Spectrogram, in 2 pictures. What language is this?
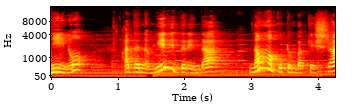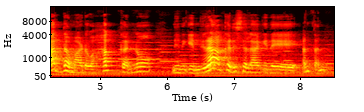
Kannada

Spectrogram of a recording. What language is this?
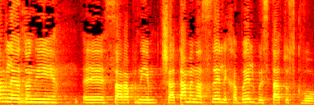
Hebrew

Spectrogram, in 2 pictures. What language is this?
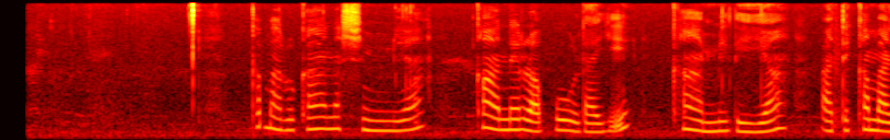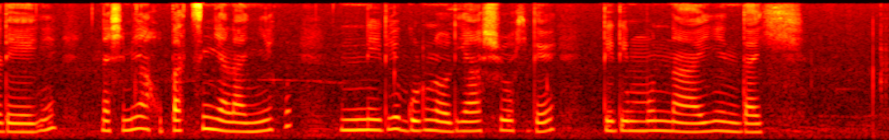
Masaaba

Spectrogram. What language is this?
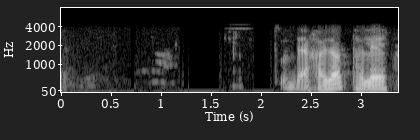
Bangla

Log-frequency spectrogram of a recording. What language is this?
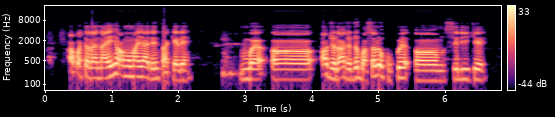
Igbo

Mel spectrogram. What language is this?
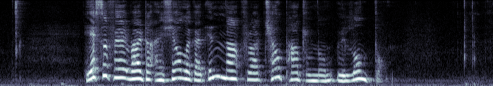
Faroese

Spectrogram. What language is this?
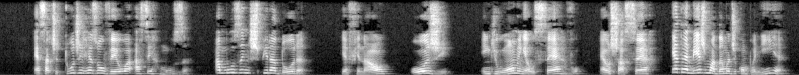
Portuguese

